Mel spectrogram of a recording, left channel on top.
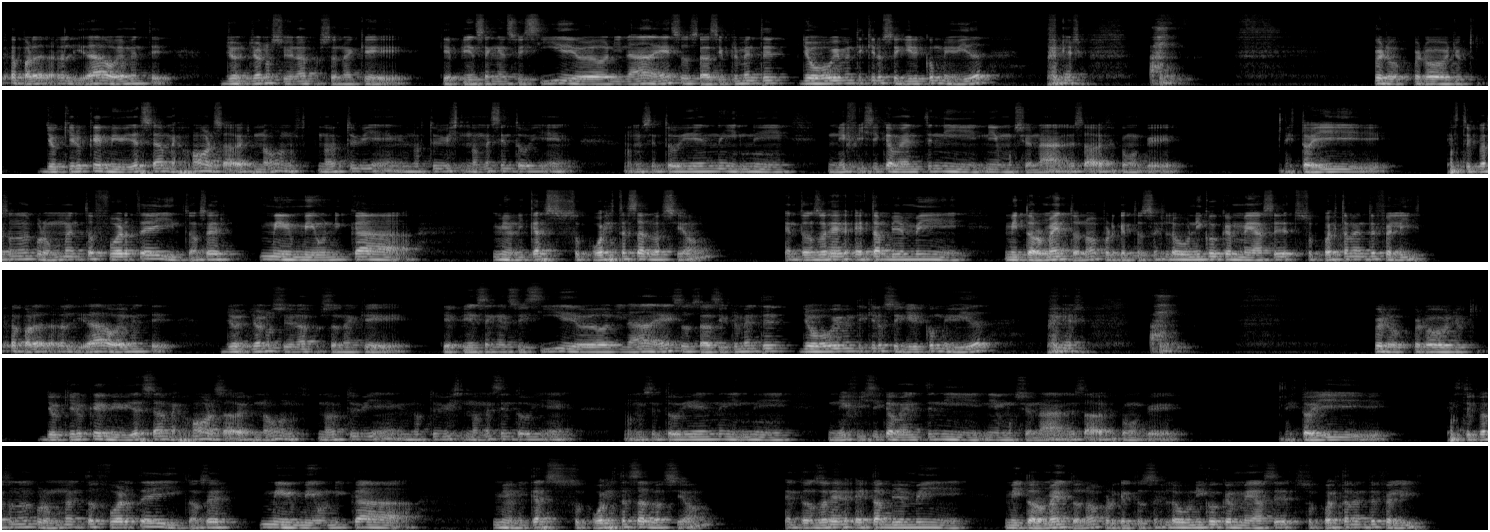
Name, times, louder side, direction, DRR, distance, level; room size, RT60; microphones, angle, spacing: voice 1, 0.0-1.6 2.2-4.0 4.4-9.8 10.4-11.2 11.5-11.7 12.4-12.7 13.7-14.6 15.3-20.5 21.1-22.7 23.1-26.6 27.7-28.7 29.3-32.0 32.3-33.8 34.6-36.8 37.5-39.3 39.7-43.9, left 1 dB, 55° left, 5 dB, 4.5 m, -28 dB
20.5 x 12.0 x 3.3 m, 0.36 s
head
